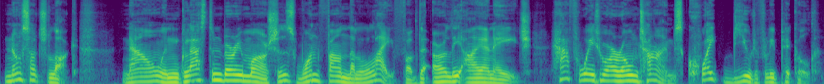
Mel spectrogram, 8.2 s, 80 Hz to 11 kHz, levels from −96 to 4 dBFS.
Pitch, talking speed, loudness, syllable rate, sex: 145 Hz, 165 wpm, -15 LUFS, 5.3 syllables/s, male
